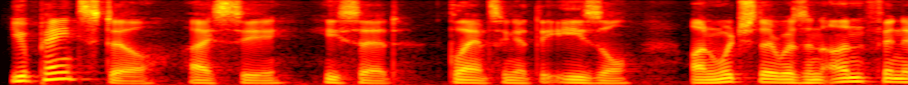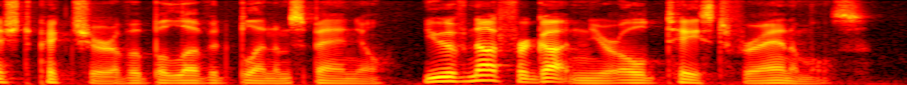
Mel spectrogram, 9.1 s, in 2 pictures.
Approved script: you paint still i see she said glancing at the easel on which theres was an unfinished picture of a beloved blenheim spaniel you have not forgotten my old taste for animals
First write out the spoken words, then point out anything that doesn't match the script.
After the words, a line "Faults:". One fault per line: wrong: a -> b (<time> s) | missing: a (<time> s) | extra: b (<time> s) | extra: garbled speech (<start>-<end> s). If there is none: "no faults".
you paint still i see he said glancing at the easel on which there was an unfinished picture of a beloved blenheim spaniel you have not forgotten your old taste for animals
Faults:
wrong: she -> he (1.6 s)
wrong: theres -> there (3.8 s)
wrong: my -> your (7.5 s)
